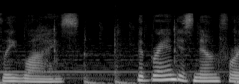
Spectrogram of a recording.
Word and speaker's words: Levi's: 5 perfume Levi's is an American denim brand that is often mispronounced as ladies the correct pronunciation is Lee wise the brand is known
